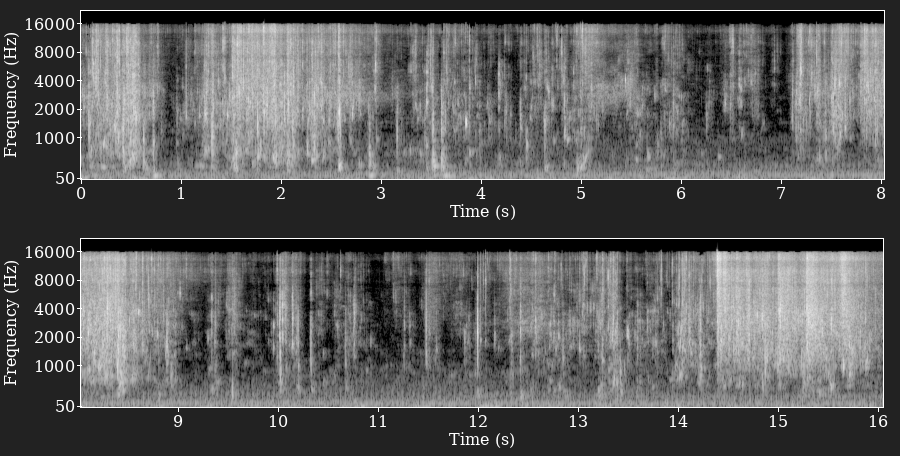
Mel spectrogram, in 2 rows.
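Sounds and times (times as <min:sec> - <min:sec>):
small water splashes: 0:00.0 - 0:16.0
water trickling and dripping: 0:00.0 - 0:16.0.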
